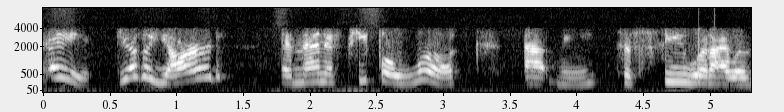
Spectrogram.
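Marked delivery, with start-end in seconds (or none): 0.0-1.3 put-on, high-pitched, repeated yelling. Retelling calling out to people at a farmer's market: imitating own past yelling. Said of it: "I yelled".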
